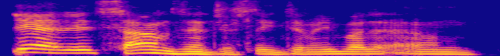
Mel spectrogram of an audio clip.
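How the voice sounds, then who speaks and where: A man's voice: medium pitch, normal speed. A man co-hosting a casual chat, easygoing and hesitant with fillers.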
